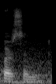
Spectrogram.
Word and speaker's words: Paris: ठीक है, फ्रांस में इसको पेरिस बोलते होंगे मे बी। तो ऐसे करके जैसे हाँ पेरी बोलते हैं उसको, इस तरह बोलते हैं। हाँ परी, परी In Paris, they pronounce it पारी।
